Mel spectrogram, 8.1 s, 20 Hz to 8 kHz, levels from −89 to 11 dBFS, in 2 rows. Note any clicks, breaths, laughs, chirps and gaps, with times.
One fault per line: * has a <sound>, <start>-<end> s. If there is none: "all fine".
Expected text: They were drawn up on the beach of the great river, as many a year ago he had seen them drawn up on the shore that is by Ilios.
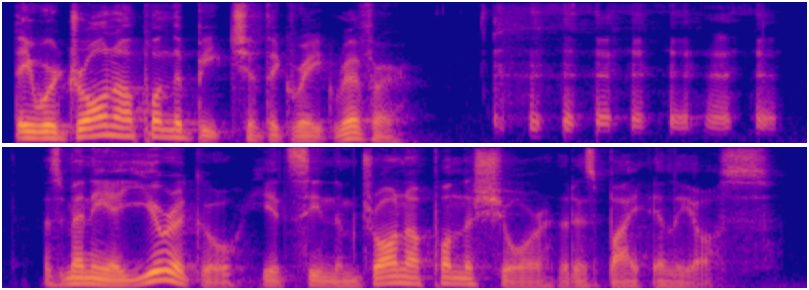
* has a laugh, 2.4-3.9 s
